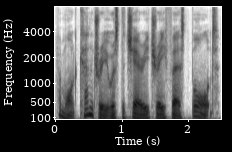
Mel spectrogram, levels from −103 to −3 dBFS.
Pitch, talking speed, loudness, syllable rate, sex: 100 Hz, 215 wpm, -16 LUFS, 4.5 syllables/s, male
